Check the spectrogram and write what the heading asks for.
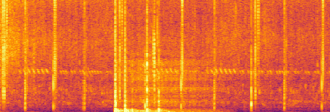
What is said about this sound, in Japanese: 打ち上げ花火自体、何年ぶりに見ただろうか。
